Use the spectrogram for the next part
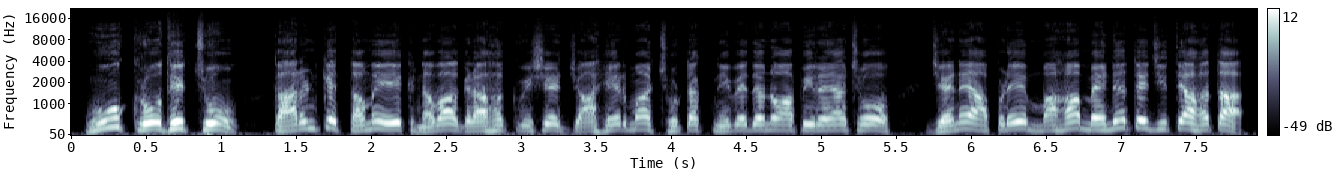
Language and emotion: Gujarati, angry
